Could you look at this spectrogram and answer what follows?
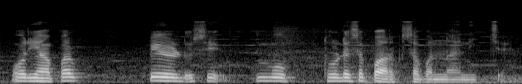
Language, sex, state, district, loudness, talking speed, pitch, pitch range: Hindi, male, Uttar Pradesh, Shamli, -19 LUFS, 140 wpm, 145 Hz, 125-160 Hz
